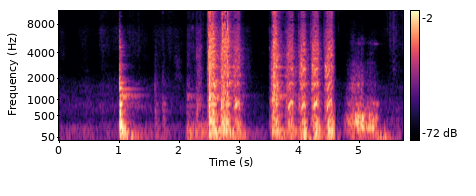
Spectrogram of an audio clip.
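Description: A tool undoing the 21 mm suspension bolt that holds the sway bar link and front shock: a sharp metallic clack about a second in, then two bursts of rapid mechanical noise, the second about a second long.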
